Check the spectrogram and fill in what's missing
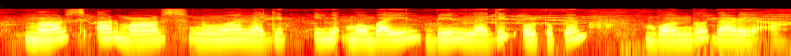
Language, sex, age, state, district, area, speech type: Santali, female, 18-30, West Bengal, Purulia, rural, read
